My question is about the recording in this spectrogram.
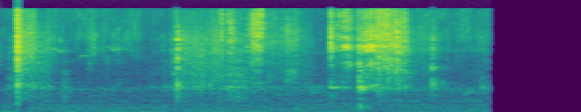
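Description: A fork tossing and stirring wet instant noodles in a stainless steel bowl: a moist stirring sound with sharp clinks of metal on the bowl just after the start, about a second in, and several more near three seconds. It cuts off suddenly just before the end.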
